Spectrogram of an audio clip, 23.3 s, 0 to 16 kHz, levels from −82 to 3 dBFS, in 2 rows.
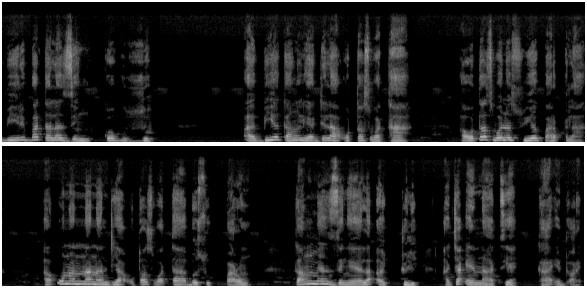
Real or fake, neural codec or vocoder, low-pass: real; none; 14.4 kHz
